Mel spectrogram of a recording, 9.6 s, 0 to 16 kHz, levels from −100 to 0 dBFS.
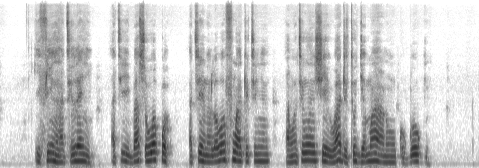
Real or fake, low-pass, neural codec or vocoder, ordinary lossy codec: fake; 14.4 kHz; codec, 44.1 kHz, 7.8 kbps, Pupu-Codec; Opus, 64 kbps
